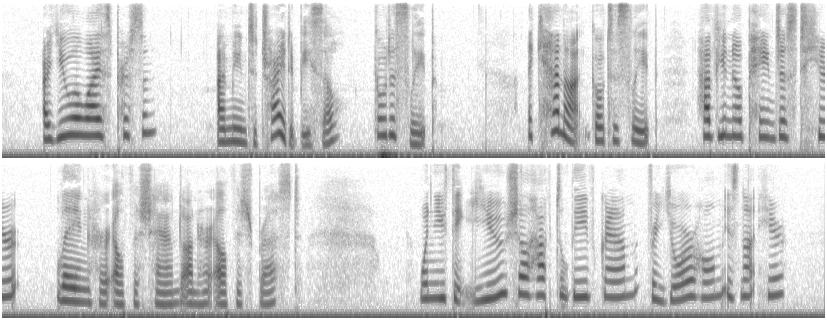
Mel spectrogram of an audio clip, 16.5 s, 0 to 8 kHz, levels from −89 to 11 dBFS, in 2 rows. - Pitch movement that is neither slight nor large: No, wide, 6.2 semitones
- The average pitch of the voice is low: No, very high, 280 Hz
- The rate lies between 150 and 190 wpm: Yes, average, 180 wpm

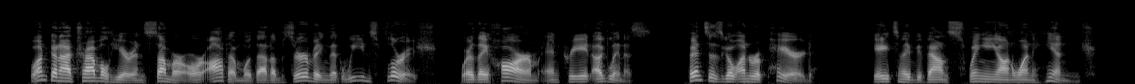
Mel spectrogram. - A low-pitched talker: Yes, low, 120 Hz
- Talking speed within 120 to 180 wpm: Yes, average, 160 wpm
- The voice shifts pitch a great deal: Yes, wide, 5.9 semitones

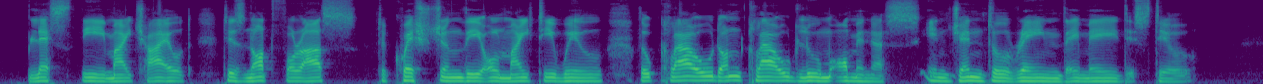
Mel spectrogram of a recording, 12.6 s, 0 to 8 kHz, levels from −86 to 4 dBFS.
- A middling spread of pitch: No, narrow, 2.0 semitones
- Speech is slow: Yes, slow, 120 wpm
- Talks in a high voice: No, low, 120 Hz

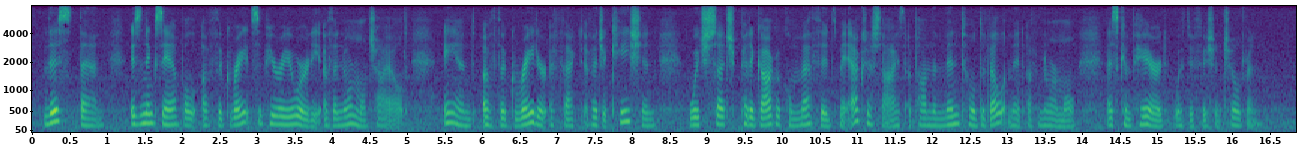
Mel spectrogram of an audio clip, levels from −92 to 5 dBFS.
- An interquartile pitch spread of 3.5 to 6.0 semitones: No, average, 2.9 semitones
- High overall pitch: No, medium, 175 Hz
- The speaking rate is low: Yes, slow, 130 wpm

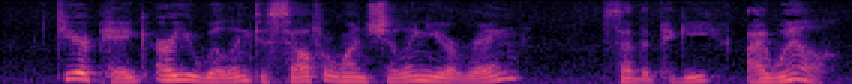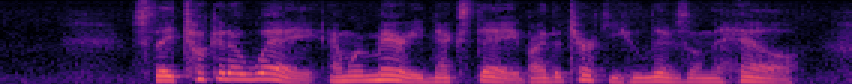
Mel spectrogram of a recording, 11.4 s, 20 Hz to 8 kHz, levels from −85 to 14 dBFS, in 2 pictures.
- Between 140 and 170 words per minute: No, average, 185 wpm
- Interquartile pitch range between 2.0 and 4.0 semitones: No, average, 5.3 semitones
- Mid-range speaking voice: Yes, medium, 145 Hz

